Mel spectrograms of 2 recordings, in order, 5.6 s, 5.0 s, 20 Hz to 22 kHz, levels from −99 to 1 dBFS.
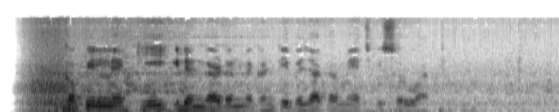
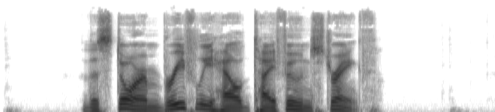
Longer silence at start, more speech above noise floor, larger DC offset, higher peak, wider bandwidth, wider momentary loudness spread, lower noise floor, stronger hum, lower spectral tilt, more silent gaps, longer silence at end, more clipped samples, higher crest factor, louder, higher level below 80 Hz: second, 0.2 s vs 0.85 s; second, 34 dB vs 62 dB; neither; first, 0 dBFS vs -4 dBFS; second, 11.5 kHz vs 15 kHz; first, 19 LU vs 7 LU; second, -51 dBFS vs -81 dBFS; neither; about the same, -5 dB/octave vs -5.5 dB/octave; neither; about the same, 1.35 s vs 1.25 s; neither; about the same, 18 dB vs 18 dB; about the same, -17 LUFS vs -19 LUFS; first, -38 dBFS vs -46 dBFS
